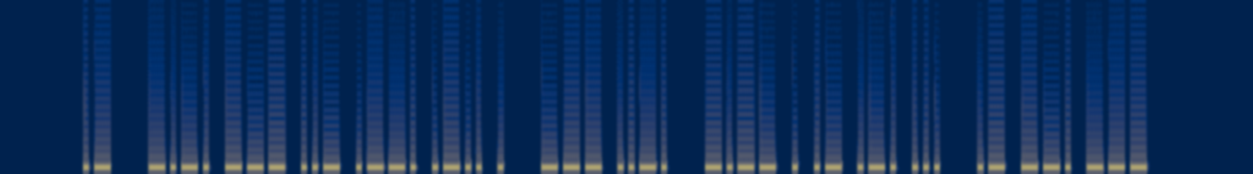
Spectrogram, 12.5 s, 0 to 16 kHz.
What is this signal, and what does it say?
Morse code, heard as a keyed tone, about 22 wpm, 700 Hz. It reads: A COUPLE OF YEARS AGO
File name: practice / 22wpm / Build A Phrase - 5-Word Phrases - 22wpm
